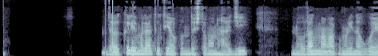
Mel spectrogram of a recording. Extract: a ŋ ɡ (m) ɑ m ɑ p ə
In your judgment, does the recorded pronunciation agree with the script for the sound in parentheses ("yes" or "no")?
yes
